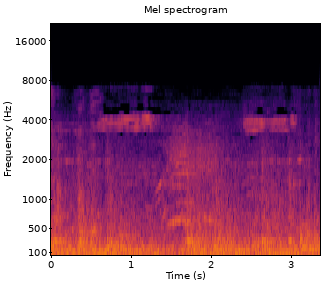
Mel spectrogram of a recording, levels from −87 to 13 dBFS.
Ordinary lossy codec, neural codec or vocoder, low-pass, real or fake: none; none; 7.2 kHz; real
